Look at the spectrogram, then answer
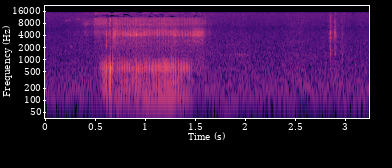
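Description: A Cavalier King Charles Spaniel gives one long, rattling snore lasting about a second.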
